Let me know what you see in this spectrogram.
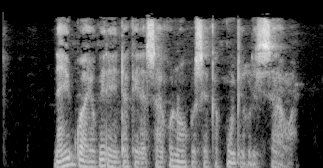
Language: Ganda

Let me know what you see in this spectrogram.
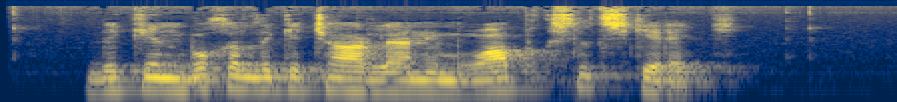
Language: Uyghur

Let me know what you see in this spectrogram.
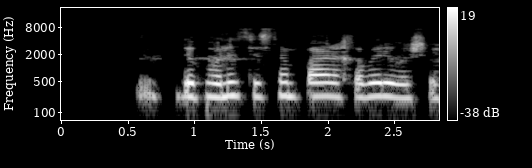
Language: Pashto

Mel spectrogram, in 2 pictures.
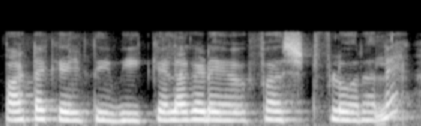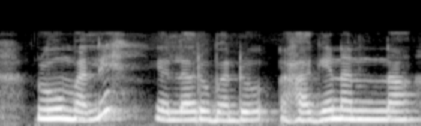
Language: Kannada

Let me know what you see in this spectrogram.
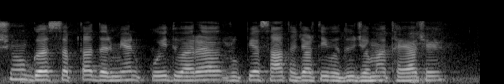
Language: Gujarati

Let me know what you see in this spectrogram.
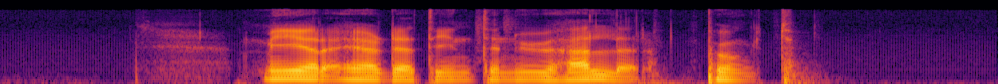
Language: Swedish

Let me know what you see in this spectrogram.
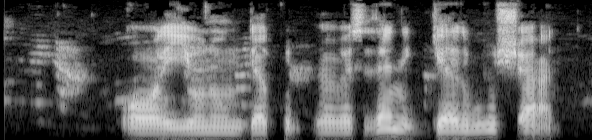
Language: Kabyle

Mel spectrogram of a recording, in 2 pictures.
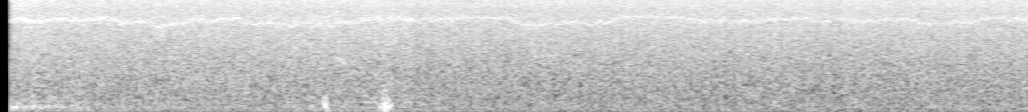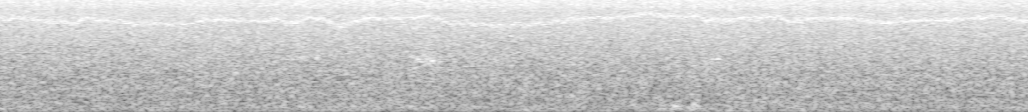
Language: Tigrinya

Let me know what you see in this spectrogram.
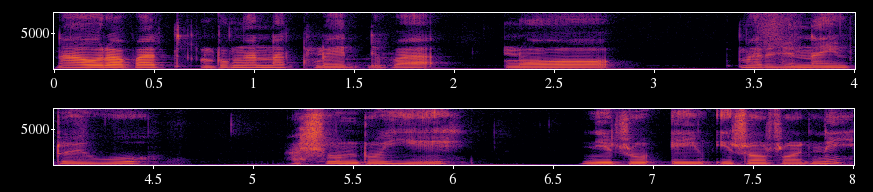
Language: Masai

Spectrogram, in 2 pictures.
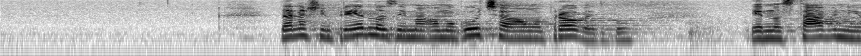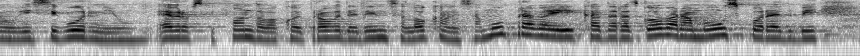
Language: Croatian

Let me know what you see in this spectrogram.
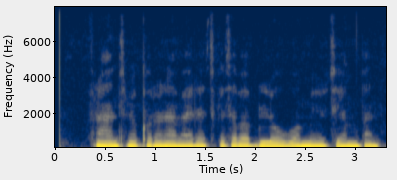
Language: Urdu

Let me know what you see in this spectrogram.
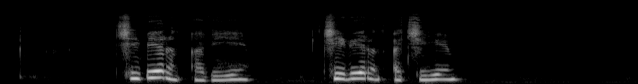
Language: Mari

